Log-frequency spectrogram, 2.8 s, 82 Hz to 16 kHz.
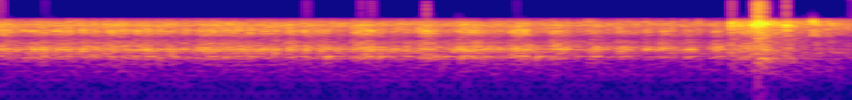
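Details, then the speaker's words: Refurbished Dokorder 8010A reel-to-reel deck rewinding a full duplicated tape after duplication is switched off: steady high-pitched whir of tape spooling amazingly fast, even throughout, brief clunk near the end; normal fast rewind. "i think that's why he put such a fast rewind on these units too because of this process you have to go through because this is amazingly fast"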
